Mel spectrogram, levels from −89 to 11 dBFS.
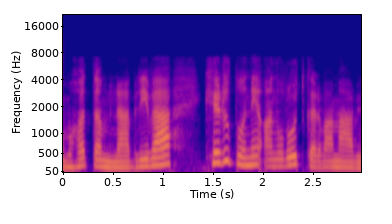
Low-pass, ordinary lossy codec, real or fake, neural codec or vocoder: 7.2 kHz; none; fake; codec, 16 kHz, 0.5 kbps, X-Codec, HuBERT features, trained on LibriSpeech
